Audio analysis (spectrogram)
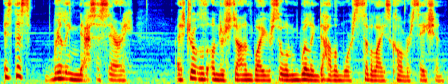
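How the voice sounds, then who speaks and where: Woman playing a brisk, low-voiced healer. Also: steady tone, soft background music, natural voice. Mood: impatient. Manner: matter-of-fact, insistent, formal wording. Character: brisk, clever, defiant female healer in dark fantasy. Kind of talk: audio drama acting.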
